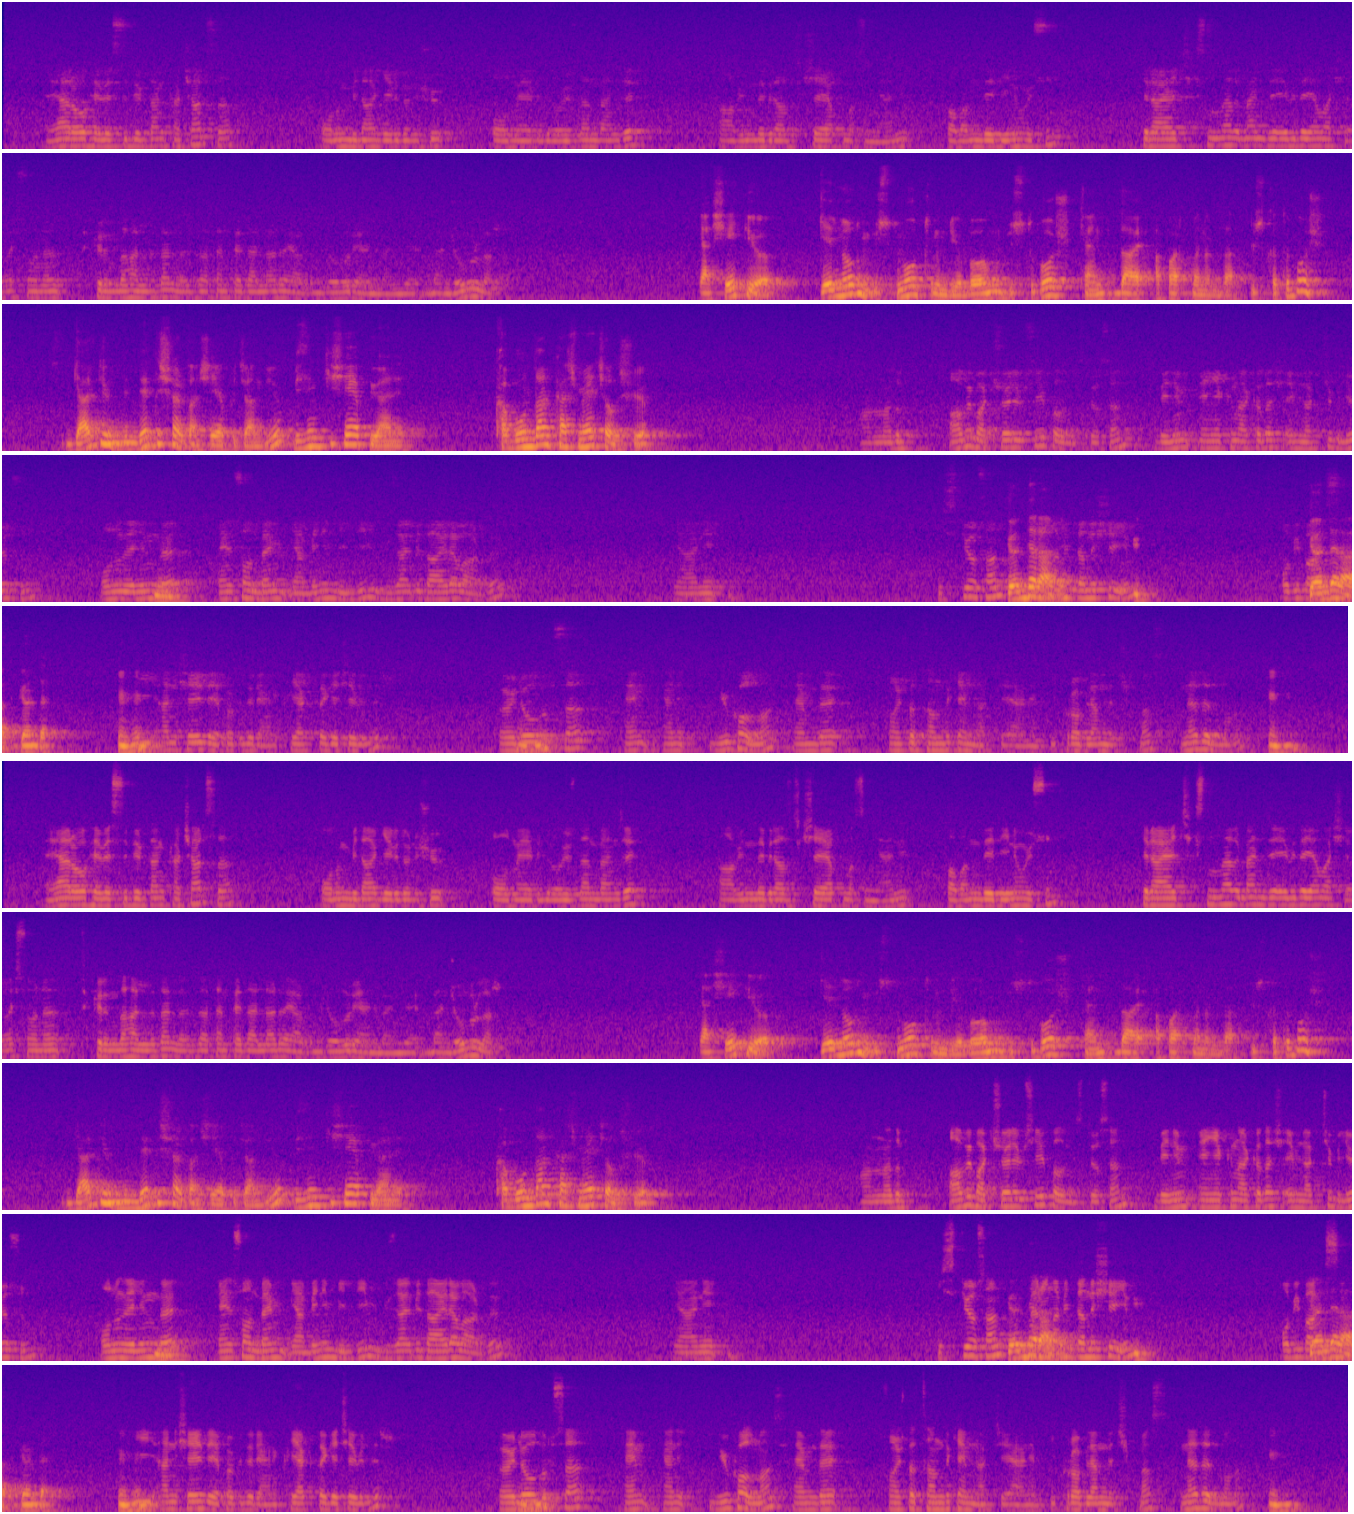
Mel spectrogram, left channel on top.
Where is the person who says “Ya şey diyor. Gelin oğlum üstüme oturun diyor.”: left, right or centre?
Left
